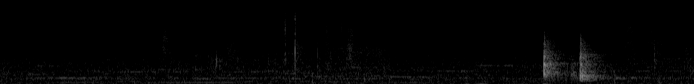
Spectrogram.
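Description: Chess pieces rattle on a wooden board as it is lifted and carried.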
